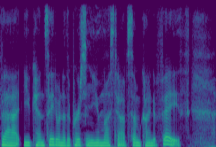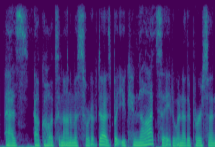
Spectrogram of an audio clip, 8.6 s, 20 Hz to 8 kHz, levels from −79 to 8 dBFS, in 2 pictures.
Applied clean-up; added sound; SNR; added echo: neural mask model Resemble Enhance denoiser.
